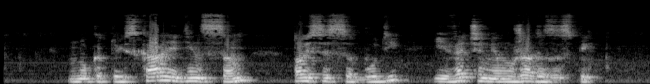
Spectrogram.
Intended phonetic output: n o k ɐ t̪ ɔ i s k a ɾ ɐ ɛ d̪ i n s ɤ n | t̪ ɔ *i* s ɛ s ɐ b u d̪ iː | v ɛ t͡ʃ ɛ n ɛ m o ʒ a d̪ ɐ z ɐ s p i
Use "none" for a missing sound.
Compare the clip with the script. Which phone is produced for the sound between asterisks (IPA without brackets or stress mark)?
j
